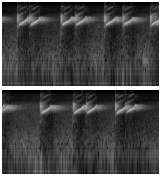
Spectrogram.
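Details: Five-coloured sunbird: bright, high upswept chips, often doubled, each trailing into a brief steady tone, given at irregular intervals of about a second over a quiet background.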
